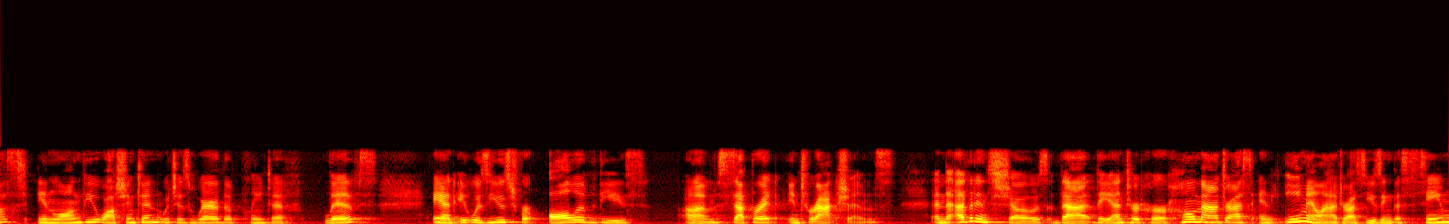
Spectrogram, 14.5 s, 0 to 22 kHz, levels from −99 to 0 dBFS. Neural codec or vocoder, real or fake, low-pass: codec, 16 kHz, 4 kbps, FunCodec, trained on Chinese and English, 50 frames a second; fake; 7.2 kHz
